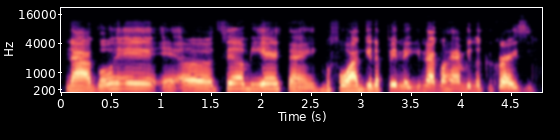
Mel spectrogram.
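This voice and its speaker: A woman's voice: mid-range voice, fairly even intonation, fast, dry recording. Sassy, emphatic woman on a dry phone mic. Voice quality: strong, confident voice. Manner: emphatic, sassy, repeats phrases for effect. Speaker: vlogger talking to live viewers. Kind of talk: casual storytelling chat.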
